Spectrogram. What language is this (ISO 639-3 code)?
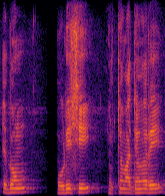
ori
